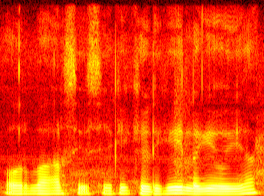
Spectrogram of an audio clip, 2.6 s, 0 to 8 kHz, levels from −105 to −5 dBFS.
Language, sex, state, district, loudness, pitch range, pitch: Hindi, male, Uttar Pradesh, Saharanpur, -15 LUFS, 105-120 Hz, 110 Hz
